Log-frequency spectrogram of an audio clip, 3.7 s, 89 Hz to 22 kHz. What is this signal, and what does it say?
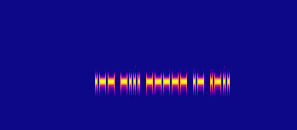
Morse code, heard as a keyed tone, about 46 wpm, 700 Hz. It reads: WB0AL
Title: USA Call Signs - 5 Characters - 6x Character Spacing - 45wpm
